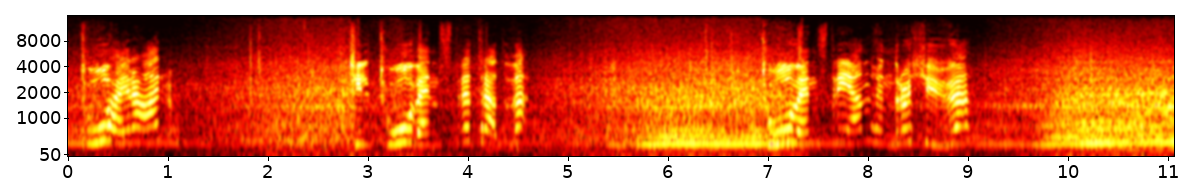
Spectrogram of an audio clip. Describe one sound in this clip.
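A rally car engine roars, revving hard and dropping sharply between gear changes.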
